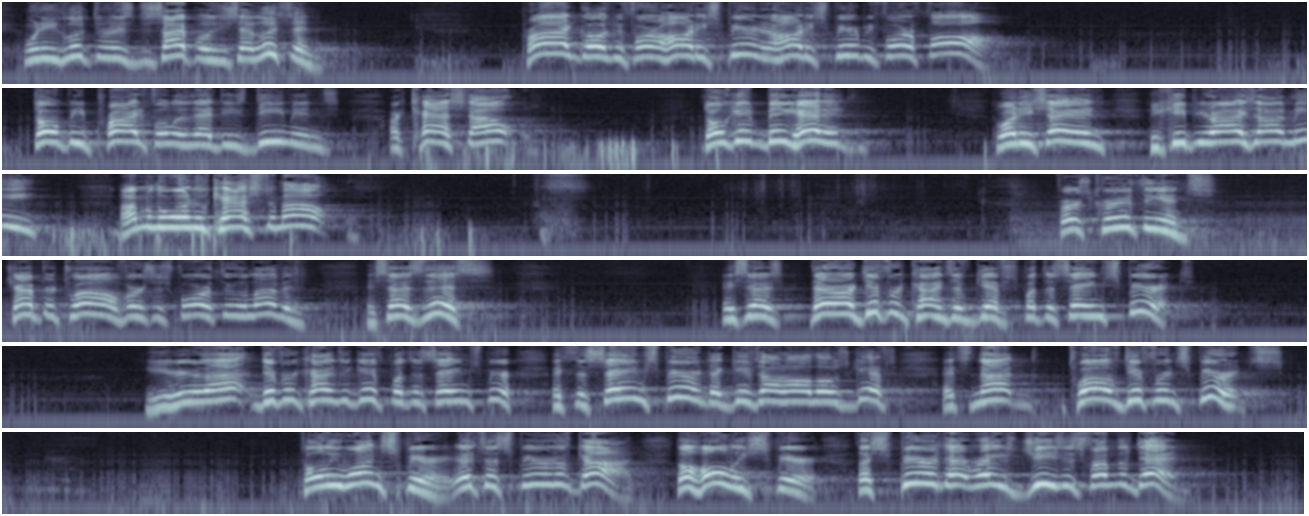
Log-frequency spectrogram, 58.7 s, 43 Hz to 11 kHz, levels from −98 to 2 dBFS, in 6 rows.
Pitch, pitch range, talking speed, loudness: 260 Hz, 185-290 Hz, 125 wpm, -18 LUFS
